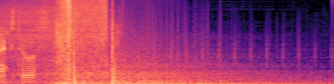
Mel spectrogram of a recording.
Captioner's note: bomb exploding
